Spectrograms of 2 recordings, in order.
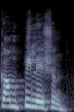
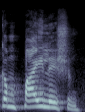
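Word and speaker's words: compilation: comfortable और यह आगे क्या कंपिलेशन नॉट कंपाइलेशन कंपिलेशन जैसे क किताब कंपाइल करते हैं और आगे है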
